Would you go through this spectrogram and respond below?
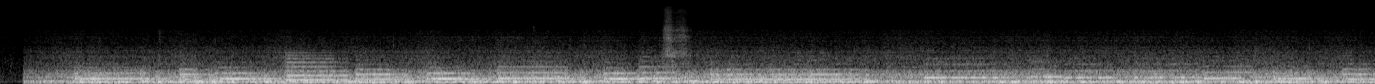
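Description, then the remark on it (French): A traditional Frisian melody rings out as a series of hummed, tonal notes produced by tires rolling over the grooved pavement of a musical road, heard from inside a car holding 60 km/h, over a constant loud road rumble. “Et si vous tenez précisément la vitesse prescrite de 60 km/h, vous ferez retentir sous vos roues une mélodie traditionnelle de la frise et cela donne ceci.”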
